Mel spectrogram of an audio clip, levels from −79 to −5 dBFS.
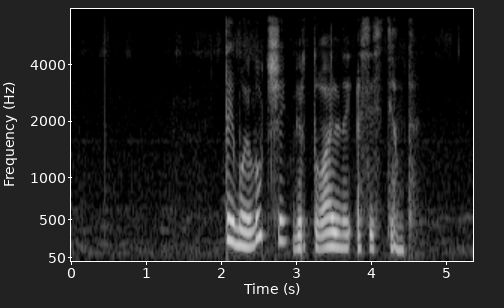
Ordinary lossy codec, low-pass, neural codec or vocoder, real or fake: none; 7.2 kHz; none; real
